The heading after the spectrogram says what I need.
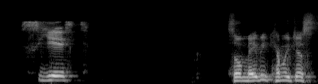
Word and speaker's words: Съесть: means to eat up, which would then be pronounced as Съесть.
